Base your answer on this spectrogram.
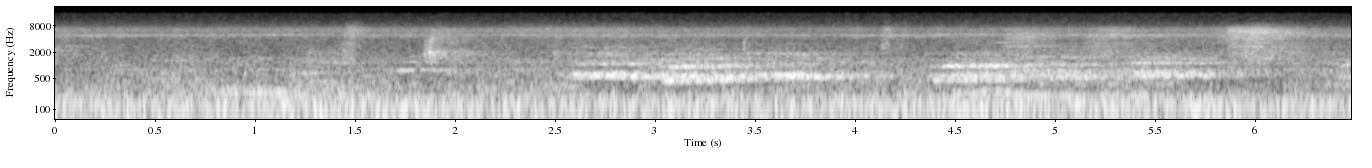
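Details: A captive male jaguar, about five years old, born April 2016 and tailless from a childhood injury, gives his usual thick, low, drawn-out moaning calls in two swelling bursts at a zoo, 5 October 2021.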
